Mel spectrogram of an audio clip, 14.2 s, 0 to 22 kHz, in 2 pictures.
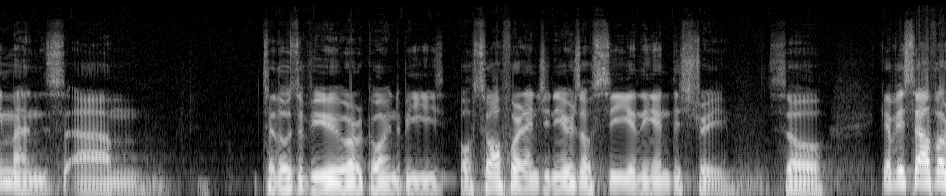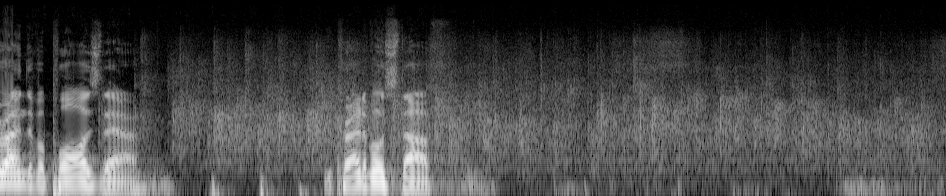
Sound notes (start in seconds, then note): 8.0 audience clapping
